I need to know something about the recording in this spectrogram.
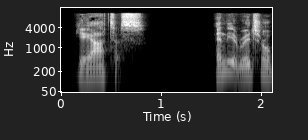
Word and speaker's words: Geats: The original pronunciation of the Geats was something like Yeatus, and the original pronunciation of the Jutes was something like Utus. Yatus and Utus.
